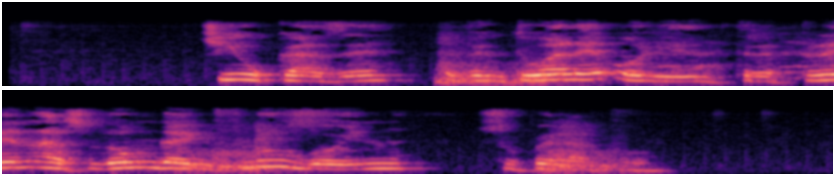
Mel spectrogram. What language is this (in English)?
Esperanto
